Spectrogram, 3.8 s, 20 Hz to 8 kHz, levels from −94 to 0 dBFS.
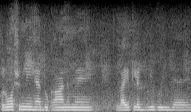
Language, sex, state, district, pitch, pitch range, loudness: Hindi, female, Haryana, Rohtak, 185 Hz, 185-195 Hz, -17 LUFS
